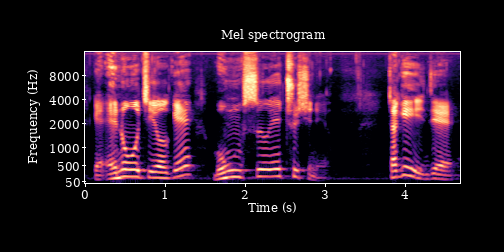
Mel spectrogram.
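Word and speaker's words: Hainaut: iut 고렇게 써 놓고 이게 불어 발음이 때문에 노라고 발음을 합니다 에노 지역의 몽스의 출신이에요 자기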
